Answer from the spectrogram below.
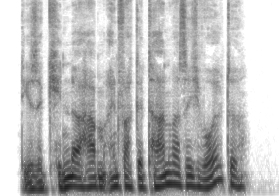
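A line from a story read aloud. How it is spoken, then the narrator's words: Murmured, lost in memory. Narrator (German): murmelte Moni, versunken in eine Erinnerung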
